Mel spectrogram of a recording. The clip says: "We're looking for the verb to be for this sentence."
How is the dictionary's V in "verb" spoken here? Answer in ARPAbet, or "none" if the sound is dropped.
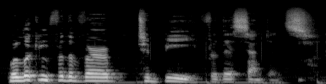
V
